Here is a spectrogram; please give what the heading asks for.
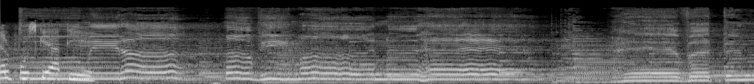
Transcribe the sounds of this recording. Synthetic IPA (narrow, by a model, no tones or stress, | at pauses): əlpoːskiaːt̪iɦɛːeɾa | ɐbʱimanɦɛ | ɦɛʋət̪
